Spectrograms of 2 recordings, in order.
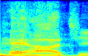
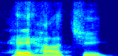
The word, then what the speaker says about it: Heihachi: No, his name is Heihachi. It's not Krusty. Honestly, I pronounced it wrong.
